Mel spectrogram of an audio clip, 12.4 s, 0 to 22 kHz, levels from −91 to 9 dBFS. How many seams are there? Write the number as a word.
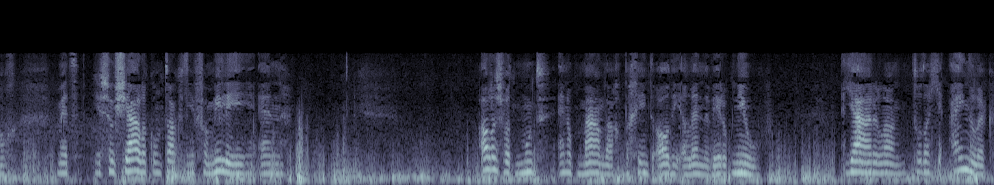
three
